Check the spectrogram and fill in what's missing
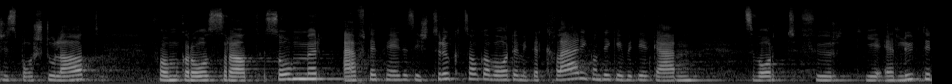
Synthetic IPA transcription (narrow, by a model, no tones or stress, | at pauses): ʃəspʰɔʃtulɑːt | fɔmɡɾoːsɾɑːtsʊməɾʔɛfd̥eːpʰeːdɑsɪʃt͡sɾʏkt͡soɡəvɔɾdəmɪtɛɾkʰlæːɾiɡʊndɪɡ̥eːbədɪːɾɡæɾn | t͡svɔrtfyɾd̥iəʔɛɾlytə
